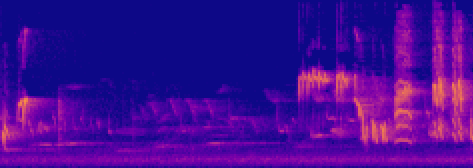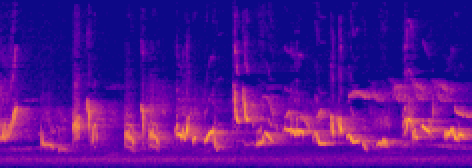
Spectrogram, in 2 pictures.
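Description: A Eurasian blackcap opens with a few soft, scattered notes, then bursts into a fast, rich warble of clear fluty and scratchy phrases, high and varied.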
